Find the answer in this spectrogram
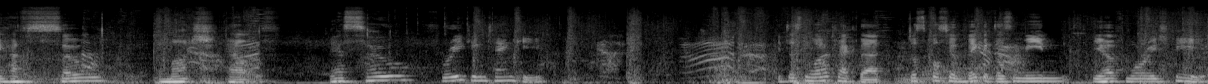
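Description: A man's voice: medium pitch, slow pace, background noise. A man in his thirties giving casual, chatty let's play commentary with a wry, mock-complaining manner. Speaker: game streamer. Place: small room indoors. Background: game music.

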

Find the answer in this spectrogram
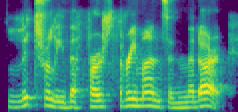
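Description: A middle-aged woman whose first language is Arabic, telling personal stories as an interview guest in an expressive way, repeating phrases for emphasis. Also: fairly low pitch, normal speed. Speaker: podcast guest, image consultant. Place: small furnished room indoors, video call. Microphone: video call, seated at webcam distance.

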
